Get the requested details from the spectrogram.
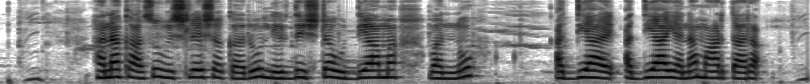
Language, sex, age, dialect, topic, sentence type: Kannada, female, 18-24, Central, banking, statement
